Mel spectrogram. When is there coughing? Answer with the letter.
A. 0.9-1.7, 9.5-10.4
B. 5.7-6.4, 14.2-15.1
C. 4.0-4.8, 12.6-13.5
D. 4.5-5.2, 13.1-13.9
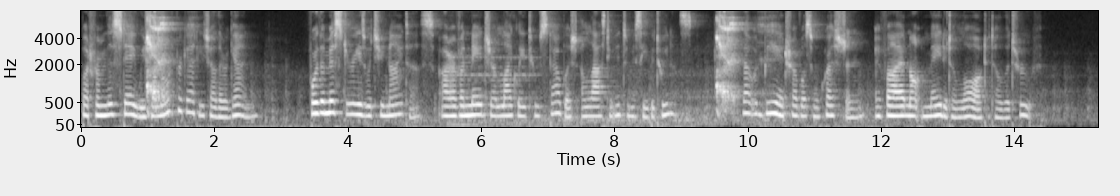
A.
